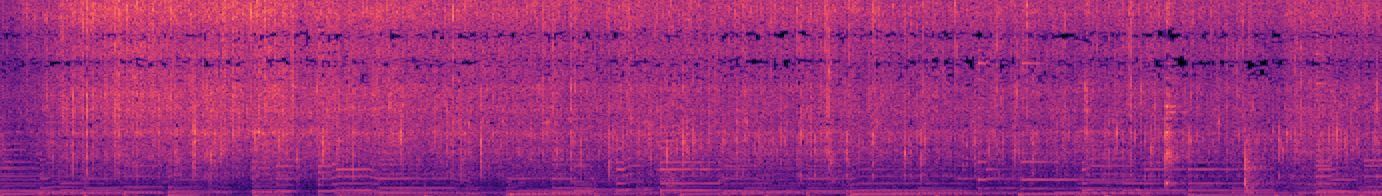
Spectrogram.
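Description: Curry leaves sizzling in hot oil with mustard and cumin seeds in a frying pan: a spice tempering. The sizzle jumps up as the leaves go in at the start and carries on steadily.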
